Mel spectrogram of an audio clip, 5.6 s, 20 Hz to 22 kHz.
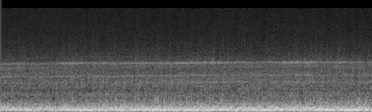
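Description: Lockheed C-5A Galaxy's four General Electric TF39 turbofan engines at takeoff power during the takeoff roll: a loud, steady low rumble with a thin high whine over it.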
